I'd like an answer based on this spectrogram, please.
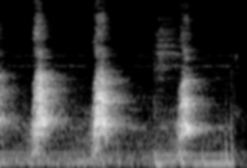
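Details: A pet Chihuahua at home gives three short, sharp barks spaced about half a second apart, each a bright burst, over a quiet room with a faint low hum at the end.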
